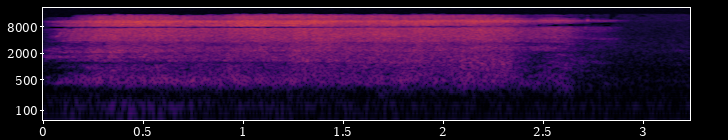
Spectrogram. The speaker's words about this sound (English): So go ahead and take a deep breath in.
